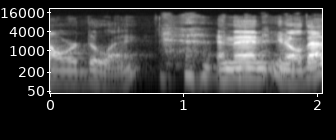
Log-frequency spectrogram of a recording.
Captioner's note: laughs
